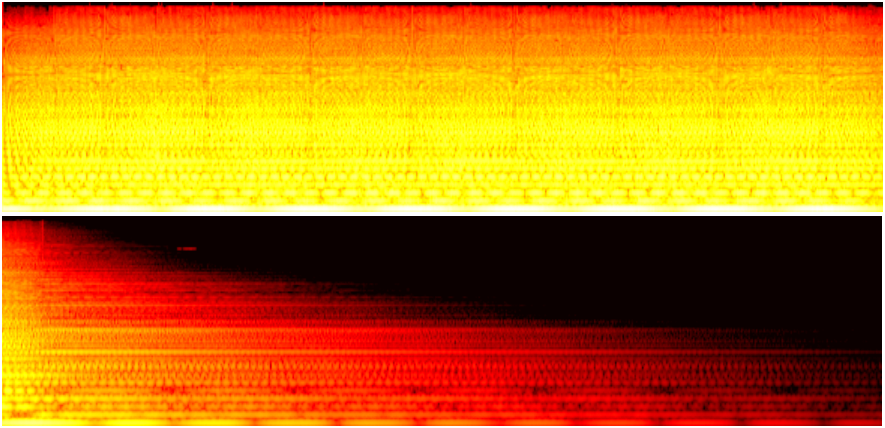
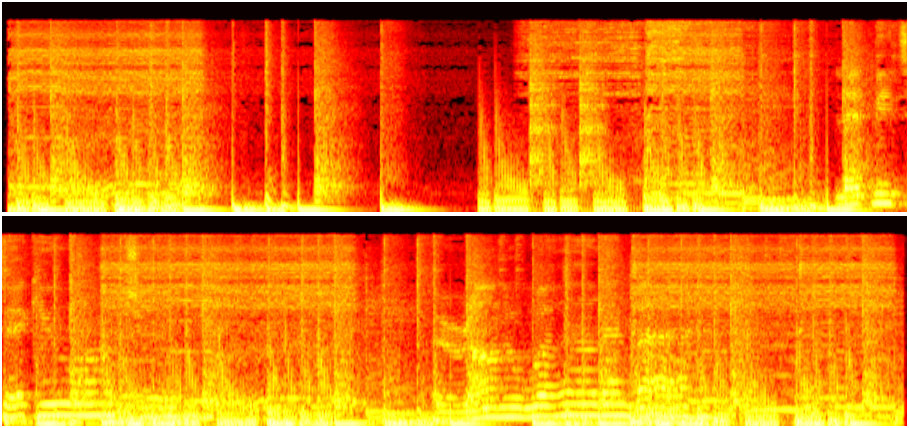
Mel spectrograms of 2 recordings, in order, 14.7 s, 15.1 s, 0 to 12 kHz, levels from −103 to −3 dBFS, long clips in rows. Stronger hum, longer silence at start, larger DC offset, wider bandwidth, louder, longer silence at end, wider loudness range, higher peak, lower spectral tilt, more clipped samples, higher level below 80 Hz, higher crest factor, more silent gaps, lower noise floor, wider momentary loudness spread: neither; about the same, 0 s vs 0.05 s; neither; first, 10 kHz vs 9 kHz; first, -10 LUFS vs -17 LUFS; first, 5.45 s vs 0.05 s; first, 11 LU vs 5 LU; about the same, 0 dBFS vs 0 dBFS; about the same, -5.5 dB/octave vs -5.5 dB/octave; neither; about the same, -12 dBFS vs -16 dBFS; about the same, 10 dB vs 14 dB; neither; first, -76 dBFS vs -39 dBFS; first, 14 LU vs 6 LU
